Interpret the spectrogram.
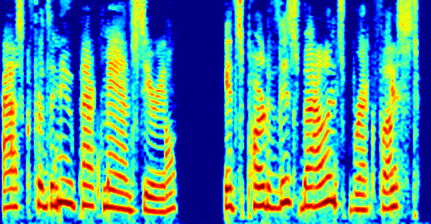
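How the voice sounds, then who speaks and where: A woman delivers a scripted, vintage-style radio commercial. Her voice is on the high side and recorded dry. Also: unhurried, no room sound. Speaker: advertisement presenter. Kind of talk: scripted old-time radio commercial read.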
